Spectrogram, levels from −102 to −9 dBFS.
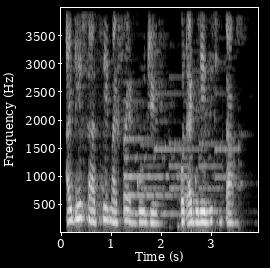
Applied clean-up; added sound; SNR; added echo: classical method WPE with log-MMSE.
